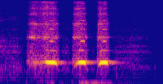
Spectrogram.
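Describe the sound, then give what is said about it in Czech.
Three breathy, hollow whistles made by blowing into empty cartridge cases from a Hurricane fighter plane: one longer blow followed by two shorter ones in quick succession, clear, with no talking. “A když se do nich foukne, tak takhle pískají.”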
